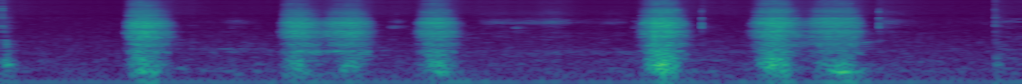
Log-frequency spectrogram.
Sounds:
Sniff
